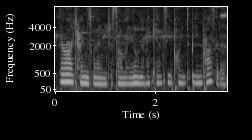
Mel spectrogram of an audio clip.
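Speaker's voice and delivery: whispered, unvoiced confession; hushed admission of loneliness; confiding whisper. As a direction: breathe it out like a secret. Confessing a private sadness.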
